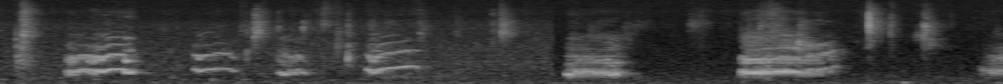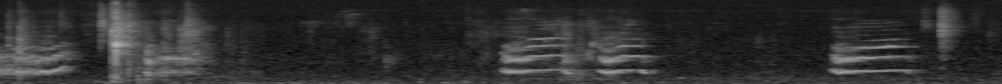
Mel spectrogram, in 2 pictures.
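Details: Mother cat with kittens trying to escape through a window, calling in loud, drawn-out wailing meows, some rising then falling, in bursts separated by short pauses.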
